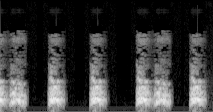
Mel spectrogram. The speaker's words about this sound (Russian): Маркиз не успел ответить Зосе, потому что как раз в этот момент на огород с оглушительным лаем ворвался пират.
